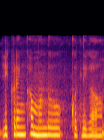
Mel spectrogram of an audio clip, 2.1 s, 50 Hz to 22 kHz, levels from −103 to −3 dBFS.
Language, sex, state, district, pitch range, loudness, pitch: Telugu, female, Andhra Pradesh, Annamaya, 200-215 Hz, -15 LUFS, 205 Hz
